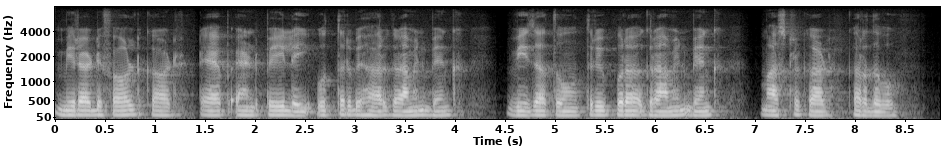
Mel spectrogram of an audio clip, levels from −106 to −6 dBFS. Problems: none marked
